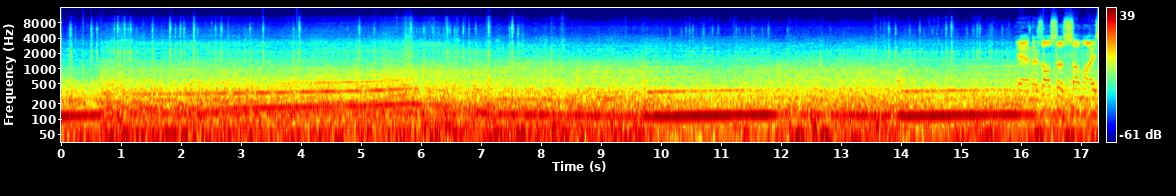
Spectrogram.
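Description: A 2008 V6 Mustang drives on winter roads, its engine steadily droning and rising in pitch through accelerations, with continuous road and wind noise throughout.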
